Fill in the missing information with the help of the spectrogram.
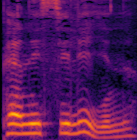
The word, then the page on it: penicillin: penisil'i:n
